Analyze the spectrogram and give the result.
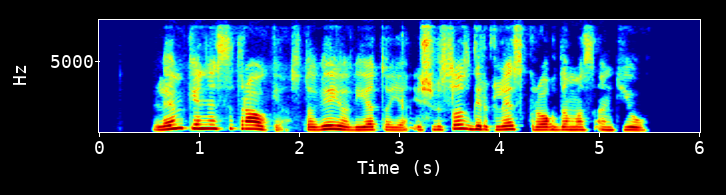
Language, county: Lithuanian, Kaunas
